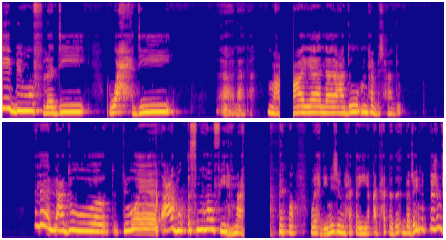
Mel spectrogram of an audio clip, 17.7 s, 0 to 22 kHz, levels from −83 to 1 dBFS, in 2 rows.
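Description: A speech recording. The sound cuts to silence at 5.54 s for about 0.28 s, and again at 13.68 s for about 0.52 s. These are playback stalls, likely from the player starving of data. After each gap comes time-compressed catch-up. From 5.82 to 7.66 s the speech runs about 1.15 times fast, and from 14.19 to 17.19 s about 1.1 times, both at normal pitch.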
